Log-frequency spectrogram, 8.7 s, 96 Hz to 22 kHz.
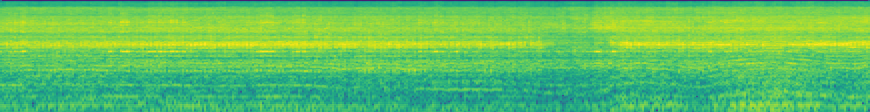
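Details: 1971 Ford F100 V8 barn find after long storage, float bowl primed with fuel: catches and keeps running, busy uneven clatter around three to four beats a second, no misfire gaps; engine running after first start.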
